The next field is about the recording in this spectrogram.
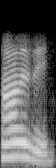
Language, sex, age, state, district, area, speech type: Odia, female, 45-60, Odisha, Angul, rural, conversation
